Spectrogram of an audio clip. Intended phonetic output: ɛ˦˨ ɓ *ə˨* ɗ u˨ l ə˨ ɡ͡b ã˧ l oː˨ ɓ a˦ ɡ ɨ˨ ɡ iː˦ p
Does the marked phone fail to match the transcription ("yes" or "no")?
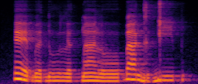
no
